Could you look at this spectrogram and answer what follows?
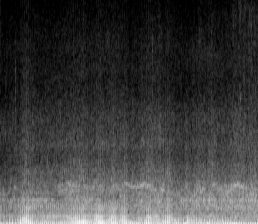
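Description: Loud, close vehicle engine running continuously with a deep throbbing rumble and a slight rise in revs, filling the whole stretch without a break.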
